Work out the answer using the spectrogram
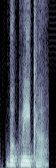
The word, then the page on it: bookmaker: Indian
